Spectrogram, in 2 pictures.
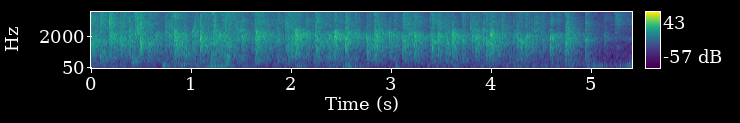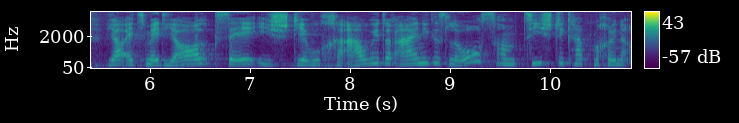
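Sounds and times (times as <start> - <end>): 
audience applause for guests: 0.0 - 5.4
speech: 5.6 - 10.7.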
